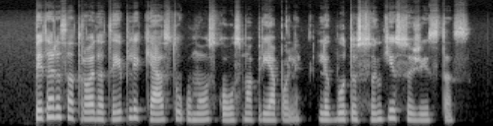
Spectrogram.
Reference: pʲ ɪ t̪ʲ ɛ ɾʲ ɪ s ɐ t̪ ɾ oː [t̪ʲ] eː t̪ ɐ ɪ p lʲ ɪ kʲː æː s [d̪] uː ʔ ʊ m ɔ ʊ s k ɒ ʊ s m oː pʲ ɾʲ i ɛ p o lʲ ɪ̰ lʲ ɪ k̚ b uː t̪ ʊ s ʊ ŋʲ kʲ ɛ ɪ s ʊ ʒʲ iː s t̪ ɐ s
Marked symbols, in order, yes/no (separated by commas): no, no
